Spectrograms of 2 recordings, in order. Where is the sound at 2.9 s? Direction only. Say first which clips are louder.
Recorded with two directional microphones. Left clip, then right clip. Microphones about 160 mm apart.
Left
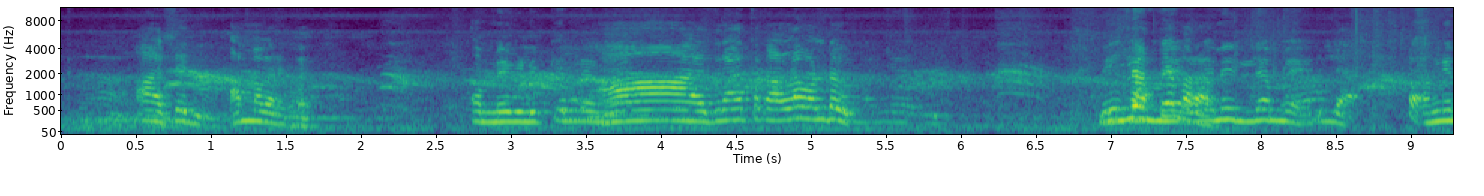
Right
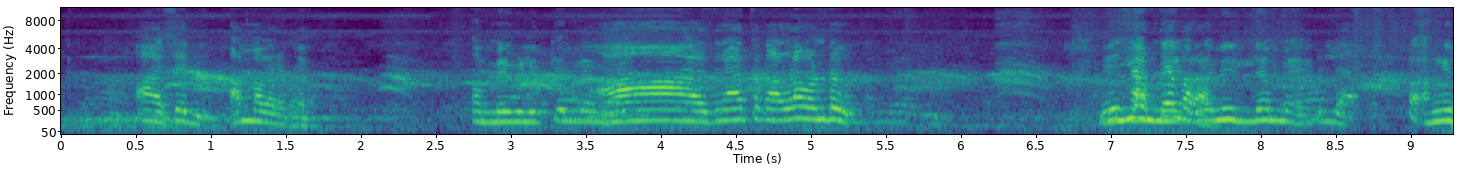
Left 2 dB; 15° left (ahead or behind).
